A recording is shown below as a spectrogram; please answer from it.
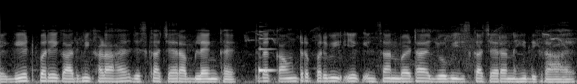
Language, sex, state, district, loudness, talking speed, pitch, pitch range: Hindi, male, Uttar Pradesh, Lalitpur, -16 LUFS, 270 wpm, 135 Hz, 130-145 Hz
